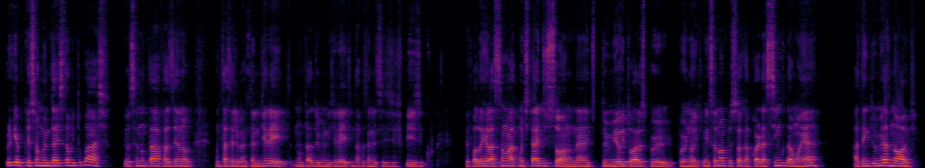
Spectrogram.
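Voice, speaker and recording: A Brazilian man talks quickly as a podcast guest, with a somewhat raised voice. He explains health habits through homely everyday examples and keeps a chatty, steady flow. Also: on the high side. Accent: Brazilian Portuguese. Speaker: doctor guest. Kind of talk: podcast interview.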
